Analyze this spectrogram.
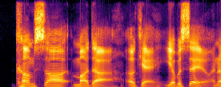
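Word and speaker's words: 감사합니다: Korean lesson thank you in Korea is pronounced kamsa Mada okay yo I know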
